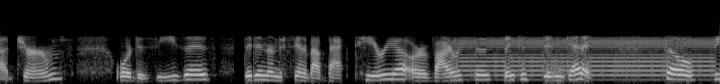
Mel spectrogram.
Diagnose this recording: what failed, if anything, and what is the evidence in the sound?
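The codec stage is at fault throughout: the sound has the clear but slightly rough, synthetic texture of the iLBC codec at 15.2 kbps, with the band held to 300 Hz to 3.6 kHz and 20 ms frames. A plain narrowband line would be band-limited without this coded graininess.

At the network stage, lost iLBC frames leave a gap from 0.32 to 0.37 s, 40 ms, which fits two 20 ms frames. Rather than silence, the decoder fills it with a held, faintly buzzy vowel-like sound, and the audio recovers immediately because each iLBC frame is decoded independently.

In the analogue wiring, GSM phone buzz appears from 4.42 s, right after "understand about bacteria or", and lasts to 7.15 s, about 7 dB below the speech. It is a hard, raspy buzz at 217 Hz with many harmonics, steady as during a call. Mains hum would sit at 50 or 60 Hz and sound smoother.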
